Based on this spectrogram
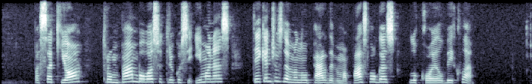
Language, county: Lithuanian, Kaunas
